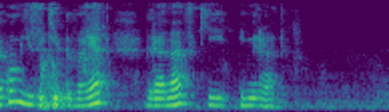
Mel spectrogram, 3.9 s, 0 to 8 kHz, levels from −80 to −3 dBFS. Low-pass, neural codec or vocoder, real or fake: 7.2 kHz; vocoder, 22.05 kHz, 80 mel bands, HiFi-GAN; fake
